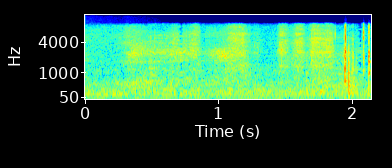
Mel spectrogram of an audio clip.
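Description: Faint rubbing and rustling over a low steady hum in a small room, with a sharp click near the end.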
